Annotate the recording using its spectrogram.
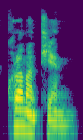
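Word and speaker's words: Coramantien: 코라만티엔, 프랑스어로 발음하면은 코라망땡이라고 해야 될 것 같은데요. 둘 다 쓰더군요.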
